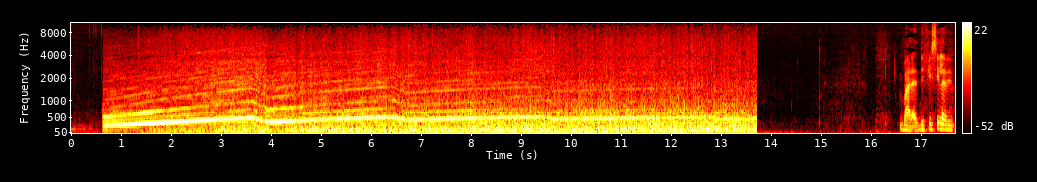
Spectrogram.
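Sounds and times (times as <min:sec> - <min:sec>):
600 or 1000cc supersport motorcycle engine revving: 0:00.6 - 0:13.8
speech: 0:16.8 - 0:17.6.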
